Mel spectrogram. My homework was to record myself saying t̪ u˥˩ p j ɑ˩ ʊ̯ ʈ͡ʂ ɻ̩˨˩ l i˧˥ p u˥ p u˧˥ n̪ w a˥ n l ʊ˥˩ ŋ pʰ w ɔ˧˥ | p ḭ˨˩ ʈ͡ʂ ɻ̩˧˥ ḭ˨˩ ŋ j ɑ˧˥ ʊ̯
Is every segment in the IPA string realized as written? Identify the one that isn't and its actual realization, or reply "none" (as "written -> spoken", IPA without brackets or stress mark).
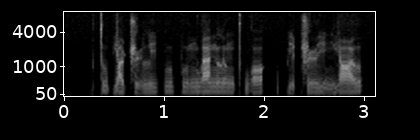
none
